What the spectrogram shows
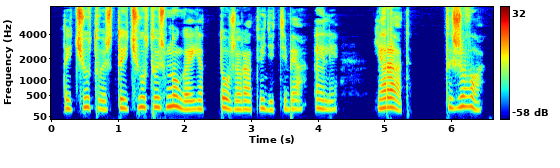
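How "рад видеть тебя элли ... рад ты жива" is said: ordinary delivery, nothing marked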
